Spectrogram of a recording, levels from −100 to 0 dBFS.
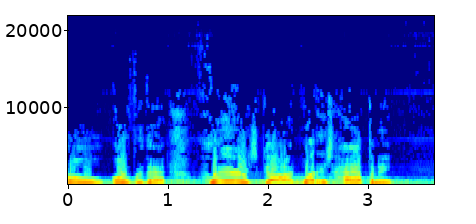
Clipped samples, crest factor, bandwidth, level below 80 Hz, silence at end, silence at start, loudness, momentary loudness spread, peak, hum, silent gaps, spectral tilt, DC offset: under 0.1%; 16 dB; 11 kHz; -78 dBFS; 0.4 s; 0 s; -32 LUFS; 5 LU; -16 dBFS; none; none; -7 dB/octave; under 0.1%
